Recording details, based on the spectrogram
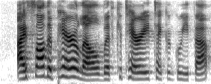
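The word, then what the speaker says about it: Kateri Tekakwitha: saw the parallel with Keri teita or geli deag which is the Mohawk pronunciation of her name once ceri met our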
